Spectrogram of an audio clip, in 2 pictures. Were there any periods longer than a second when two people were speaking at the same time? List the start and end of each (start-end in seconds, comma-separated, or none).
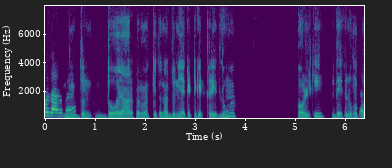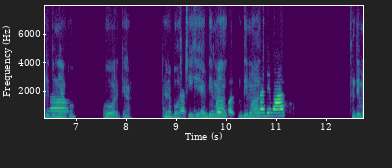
8.8-10.8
